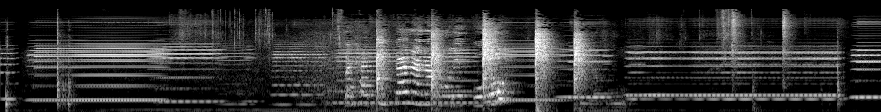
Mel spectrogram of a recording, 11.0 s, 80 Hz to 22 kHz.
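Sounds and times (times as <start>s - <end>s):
background music chord: 0.0s - 11.0s
sharp knocks: 4.6s - 7.5s
person speaking: 7.2s - 8.4s.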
